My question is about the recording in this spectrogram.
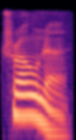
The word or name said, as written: trona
